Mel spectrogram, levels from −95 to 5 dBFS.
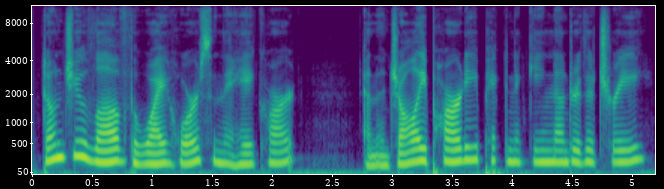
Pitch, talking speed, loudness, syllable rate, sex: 185 Hz, 195 wpm, -17 LUFS, 5.6 syllables/s, female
